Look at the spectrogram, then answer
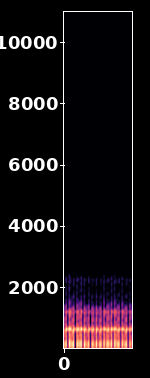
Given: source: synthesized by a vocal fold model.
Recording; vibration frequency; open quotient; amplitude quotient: sustained vowel; 20 Hz; 0.1; 1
